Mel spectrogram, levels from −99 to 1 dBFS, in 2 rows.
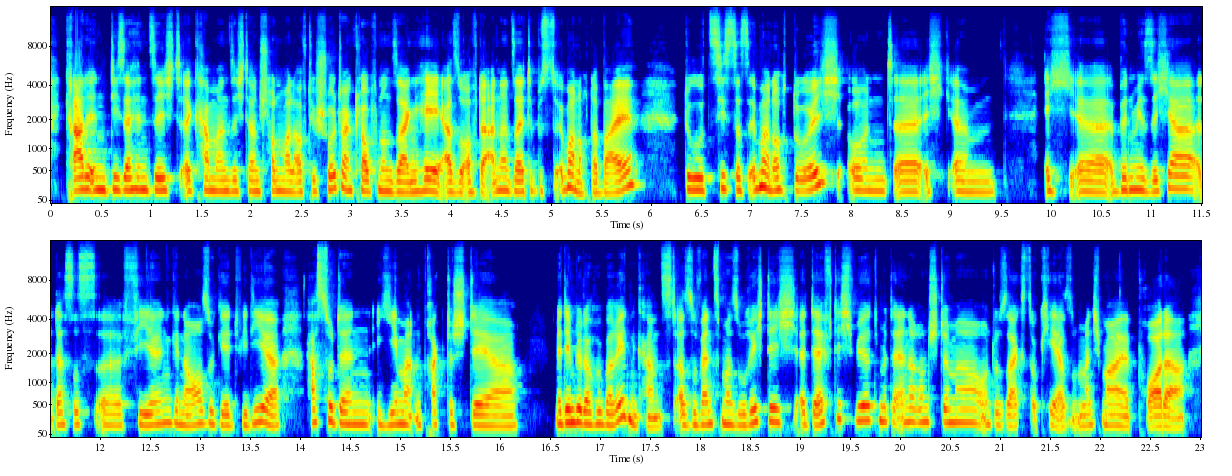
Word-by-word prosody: gerade 190 +2 +7
in 190 0 +3
dieser 185 0 +3
Hinsicht, 185 -1 +1
äh, 165 - +1
kann 180 +2 -1
man 170 0 0
sich 170 -1 -4
dann 170 -1 -2
schon 170 +1 -3
mal 165 -2 0
auf 160 0 -1
die 170 +1 -7
Schultern 200 0 +1
klopfen 170 0 0
und 170 -1 0
sagen: 155 -1 +3
„Hey, 170 0 +5
also, 155 0 +2
auf 155 - -1
der 160 - +2
anderen 180 -1 0
Seite 165 +1 +1
bist 175 0 -12
du - - -5
immer 225 - +3
noch 150 -2 -3
dabei. 160 - +3 0.4
Du 185 -2 +5
ziehst 200 +3 -5
das 180 - -1
immer 230 +3 +5
noch 185 0 +1
durch.“ 225 - +1
Und, 175 -2 -3
äh, 165 -1 +2
ich, - - -8
ähm 160 -1 -4 0.5
ich, 175 +1 -5
äh, 160 -2 +1
bin 185 0 +1
mir 190 -1 +2
sicher, 195 +4 +1
dass 180 +1 -4
es, 185 0 -8
äh, 170 -1 -4
vielen 175 +3 -2
genauso 190 +1 -2
geht 165 -2 -5
wie 170 - -3
dir. 200 -5 +2 0.3
Hast 210 0 -3
du 235 - +5
denn 185 -4 0
jemanden 180 +1 -2
praktisch, 180 -1 -6
der 160 -1 0 0.3
mit 190 - 0
dem 210 0 +8
du 215 - +7
darüber 185 -2 +1
reden 255 +1 +3
kannst? 140 0 -6
Also, 170 +1 -2
wenn's 180 +2 -1
mal 185 -3 0
so 165 - -4
richtig, 215 +2 0
äh, 180 - -1
deftig 245 +10 -2
wird 235 +1 +3
mit 225 -2 -2
der - - -1
inneren 215 0 -1
Stimme 210 -1 -2
und 180 - -5
du 175 - -4
sagst: 165 -1 -4
„Okay, 170 - -4
also, 150 - -5
manchmal, 165 -2 -1
boah, 150 +1 +2
da 155 - +2
180 Hz, 215 wpm, -23 LUFS, 165-195 Hz, 0.5 s, dem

